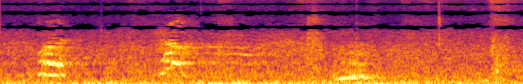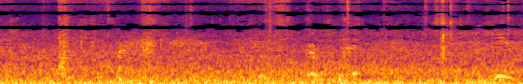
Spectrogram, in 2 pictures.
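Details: At a dog run at the Suzuka service area in Mie, Japan, a Chihuahua running wild gives a few short, high yips over a steady rumble of background noise and voices.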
